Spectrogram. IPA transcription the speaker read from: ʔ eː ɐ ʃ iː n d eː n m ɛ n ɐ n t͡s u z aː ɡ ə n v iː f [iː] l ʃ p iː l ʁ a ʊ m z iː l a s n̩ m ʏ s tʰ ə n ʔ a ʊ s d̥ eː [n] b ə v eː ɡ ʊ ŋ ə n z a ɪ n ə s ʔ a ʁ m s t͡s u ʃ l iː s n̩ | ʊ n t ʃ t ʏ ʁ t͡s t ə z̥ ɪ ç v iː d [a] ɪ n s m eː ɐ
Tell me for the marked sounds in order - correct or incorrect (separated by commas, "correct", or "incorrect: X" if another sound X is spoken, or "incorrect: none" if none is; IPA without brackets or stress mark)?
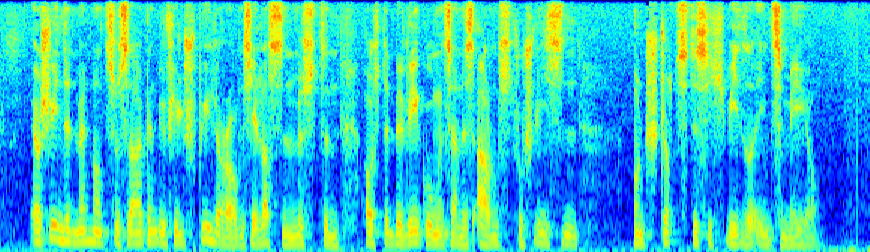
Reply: correct, correct, incorrect: ɐ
